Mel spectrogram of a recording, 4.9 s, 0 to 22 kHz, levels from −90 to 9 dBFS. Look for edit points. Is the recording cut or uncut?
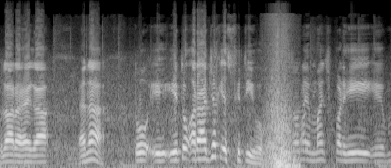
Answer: cut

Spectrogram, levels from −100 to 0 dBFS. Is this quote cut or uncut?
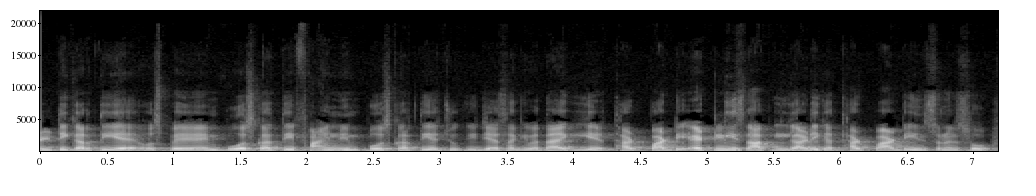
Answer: uncut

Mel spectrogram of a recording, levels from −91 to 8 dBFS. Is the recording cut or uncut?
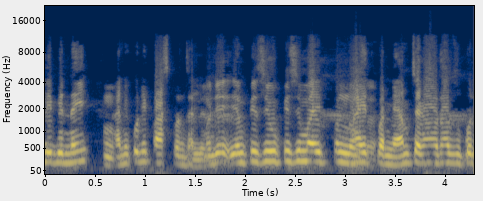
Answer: uncut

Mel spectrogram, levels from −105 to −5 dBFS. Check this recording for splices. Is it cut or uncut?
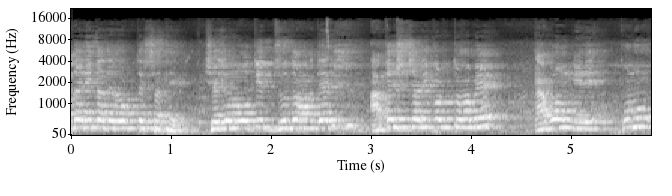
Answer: cut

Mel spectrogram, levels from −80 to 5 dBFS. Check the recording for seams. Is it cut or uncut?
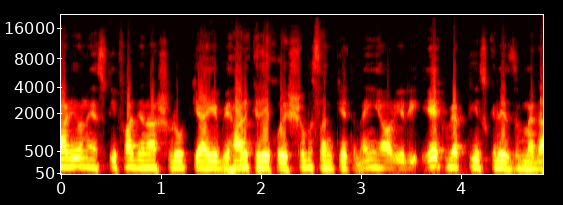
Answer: uncut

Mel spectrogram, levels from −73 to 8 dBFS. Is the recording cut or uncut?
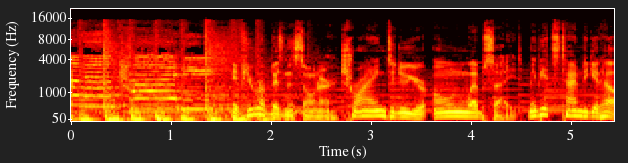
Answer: cut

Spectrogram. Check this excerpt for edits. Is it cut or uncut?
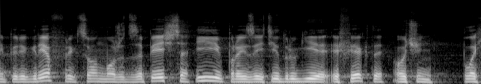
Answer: uncut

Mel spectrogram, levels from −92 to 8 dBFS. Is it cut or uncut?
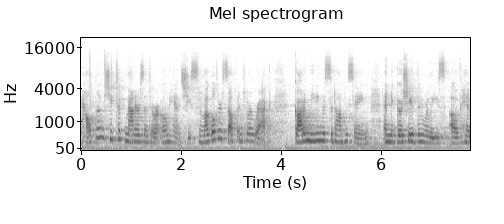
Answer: uncut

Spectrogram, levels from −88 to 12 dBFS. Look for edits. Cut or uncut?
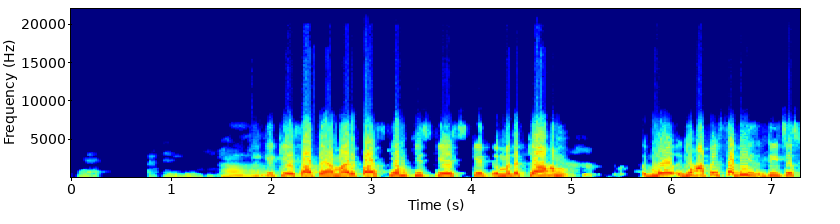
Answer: cut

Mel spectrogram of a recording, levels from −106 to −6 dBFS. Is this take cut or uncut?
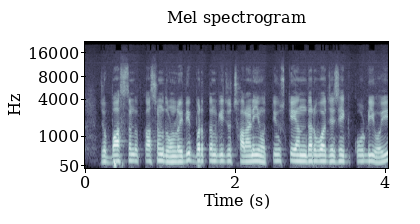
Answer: uncut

